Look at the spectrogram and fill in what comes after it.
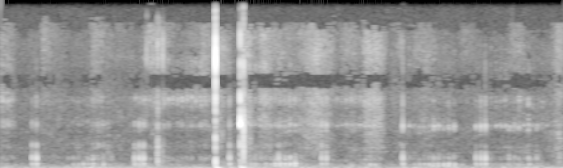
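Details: Brief stretch of a cat snoring, a low throaty rumble with breathy pulses and two quick taps near the middle.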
